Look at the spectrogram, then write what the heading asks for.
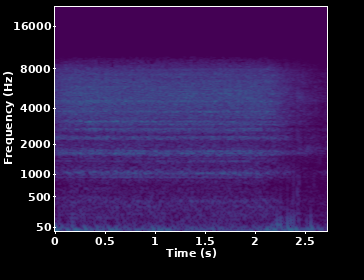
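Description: A steady, continuous roar of construction machinery at a construction site outside a hotel in Hamburg, Germany, heard through a window as a broad hiss with a droning hum underneath, fairly loud and unbroken, with no voices.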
